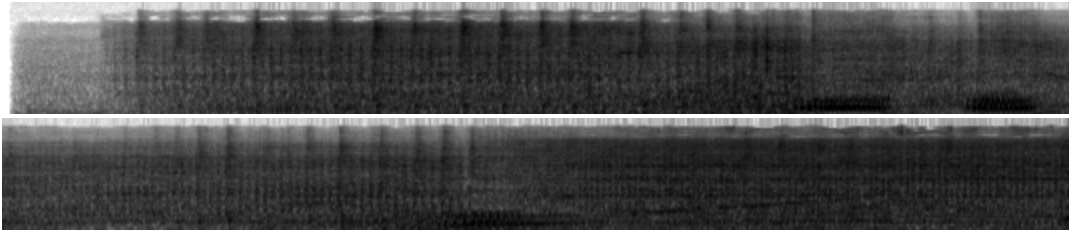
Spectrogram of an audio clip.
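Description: Dirt bike engine running along a trail, with two loud throttle bursts about three seconds in, another just before six seconds, and a rise in revs near the end.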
